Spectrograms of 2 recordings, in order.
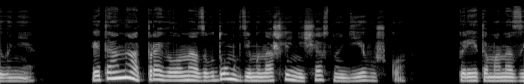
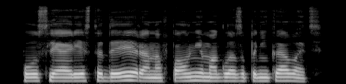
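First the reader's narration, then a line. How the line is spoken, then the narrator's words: Distracted grumble. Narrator (Russian): пробурчал Фарли, думая о чем-то другом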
